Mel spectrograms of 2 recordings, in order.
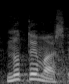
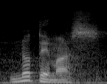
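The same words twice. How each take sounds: First: Said in the usual way. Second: Softly, low and hushed; calm a frightened person gently; soft reassurance. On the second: Acted. Angel hushing a frightened human, softly.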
